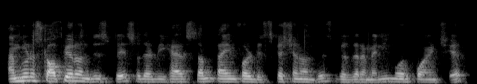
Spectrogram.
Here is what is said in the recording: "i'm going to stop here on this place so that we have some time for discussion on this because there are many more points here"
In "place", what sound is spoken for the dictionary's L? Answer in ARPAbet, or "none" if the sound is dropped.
none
